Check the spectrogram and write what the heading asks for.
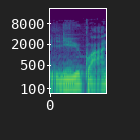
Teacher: It almost feels a bit forced when you pronounce it, which is the trait of a third tone.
